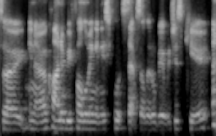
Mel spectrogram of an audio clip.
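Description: In a strong Australian accent, a woman speaks at a fairly low pitch with monotone, flat intonation. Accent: broad Australian. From Australia, coastal New South Wales. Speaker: singer-songwriter. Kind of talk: casual interview. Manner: chatty, laughs often.

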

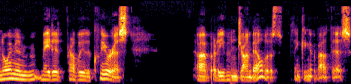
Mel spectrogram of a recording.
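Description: Vocal fry runs through a man's dark, mellow tone as he speaks at a moderate pace with a fairly high pitch and lively intonation. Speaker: scientist researcher. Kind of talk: interview conversation.

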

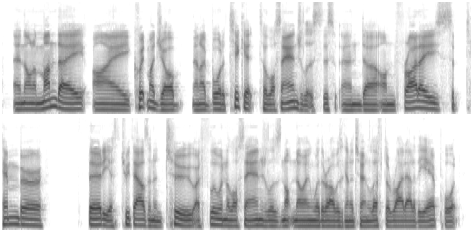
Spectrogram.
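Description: Fairly low in pitch, a man with an Australian accent speaks at a moderate pace with very even loudness and fairly even intonation against a quiet background. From Australia, Brisbane. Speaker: former sports TV anchor and entrepreneur. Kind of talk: interview.

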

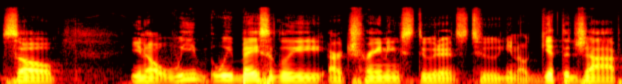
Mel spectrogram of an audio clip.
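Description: A man speaks in an unremarkable speaking voice with ordinary pitch variation. The pace is moderate, and the recording is very clean with a silent background. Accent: American. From Chicago South Suburbs. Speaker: entrepreneur and author. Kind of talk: interview.

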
